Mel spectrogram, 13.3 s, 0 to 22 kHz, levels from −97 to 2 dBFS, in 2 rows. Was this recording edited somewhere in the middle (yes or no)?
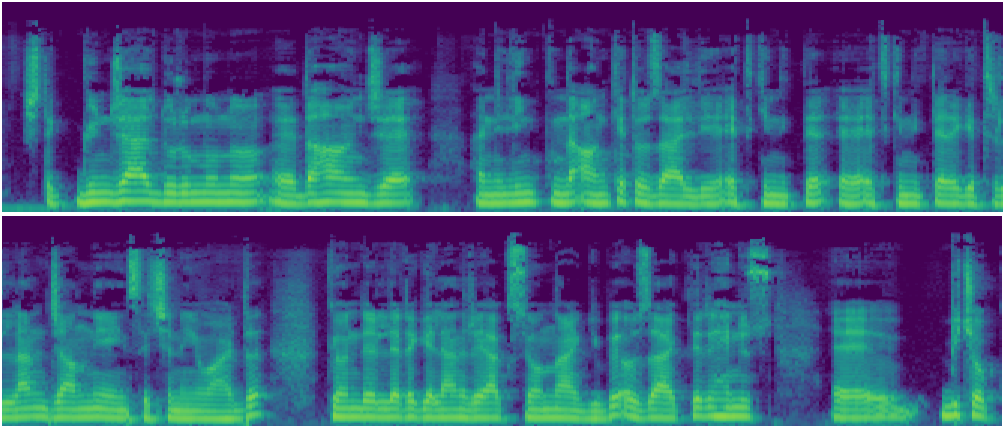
no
